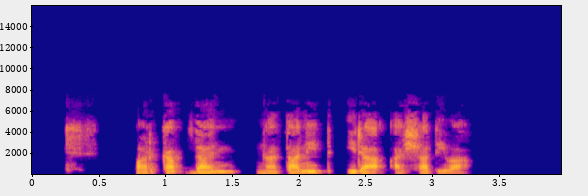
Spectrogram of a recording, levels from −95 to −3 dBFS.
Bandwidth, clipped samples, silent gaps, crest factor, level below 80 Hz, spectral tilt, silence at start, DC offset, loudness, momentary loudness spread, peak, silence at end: 6.8 kHz; under 0.1%; 0.51-0.78 s, 1.58-1.66 s, 2.30-2.36 s; 20 dB; -60 dBFS; -7 dB/octave; 0.25 s; under 0.1%; -19 LUFS; 16 LU; -2 dBFS; 0.7 s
